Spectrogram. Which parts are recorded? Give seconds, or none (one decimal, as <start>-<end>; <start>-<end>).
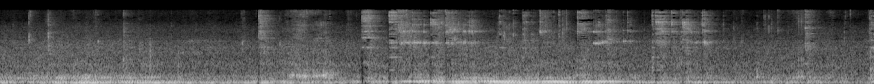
0.0-8.0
